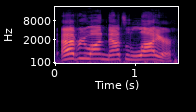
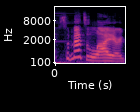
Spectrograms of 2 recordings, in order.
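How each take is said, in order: First: Loud announcement to all; loud accusation. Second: Said in the usual way. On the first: Real, not acted. Player denouncing a viewer to chat, loud accusation. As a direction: call it out loudly to everyone.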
